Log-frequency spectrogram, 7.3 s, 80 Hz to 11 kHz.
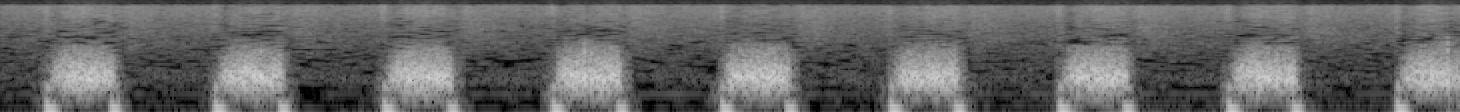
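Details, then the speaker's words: High-pitched heart murmur in a teaching example on murmur pitch: a regular heartbeat at about 71 a minute with a loud hissing murmur filling the gap between the heart sounds. "The pitch of murmurss is categorized as high,"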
